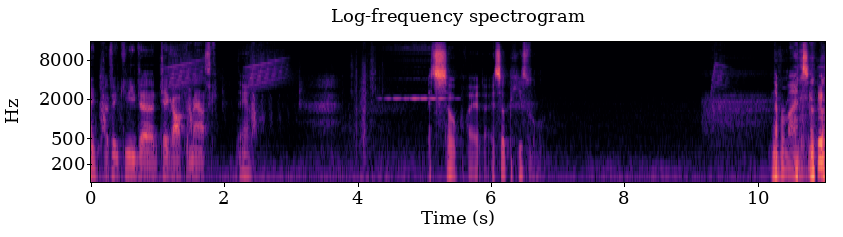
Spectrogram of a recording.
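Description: Bright chiming game tones ring out in short runs.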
